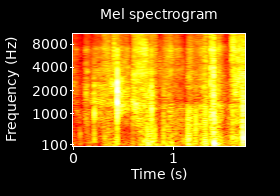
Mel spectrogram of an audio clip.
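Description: Papers being grabbed from someone's hand and rustled: a quick flurry of crinkling, crackling bursts, moderately loud, with no voices over them.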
